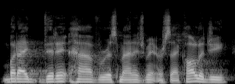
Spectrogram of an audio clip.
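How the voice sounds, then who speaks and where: A man's voice: on the low side, quick pace. Frank young man telling his story. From Cuba, raised in Miami. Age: 20s. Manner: relaxed, frank, casual slang. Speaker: guest trader. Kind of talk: casual interview storytelling. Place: podcast studio, indoors. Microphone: desk boom mic.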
